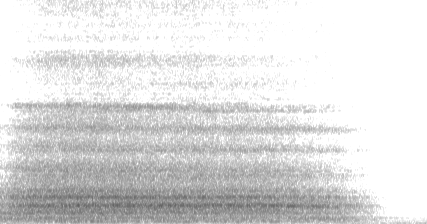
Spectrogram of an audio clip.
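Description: A slow, deep breath taken during a guided relaxation exercise, heard as one long, steady, airy rush lasting about three seconds before it fades out, alone and with no talk.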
